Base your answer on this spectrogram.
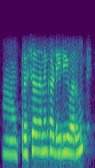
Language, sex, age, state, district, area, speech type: Tamil, female, 18-30, Tamil Nadu, Tiruvarur, rural, conversation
